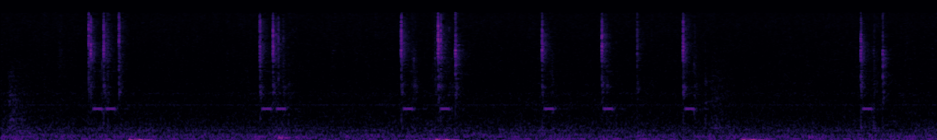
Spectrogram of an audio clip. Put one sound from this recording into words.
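Keys on a mobile phone click as they are pressed.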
